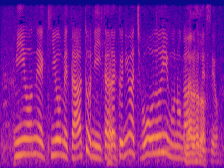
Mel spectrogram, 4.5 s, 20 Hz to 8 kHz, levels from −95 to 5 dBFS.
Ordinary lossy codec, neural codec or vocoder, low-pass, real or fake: none; none; 7.2 kHz; real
